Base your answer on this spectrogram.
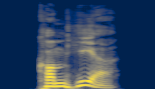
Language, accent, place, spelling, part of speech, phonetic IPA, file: German, Germany, Berlin, komm her, verb, [ˌkɔm ˈheːɐ̯], De-komm her.ogg
- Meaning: singular imperative of herkommen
